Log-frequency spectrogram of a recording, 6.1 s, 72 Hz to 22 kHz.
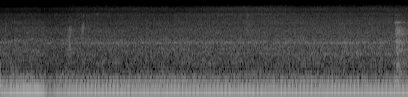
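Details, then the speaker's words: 2006 BMW 650i (E64) convertible V8 on a pre-purchase inspection, first impression: deep, even rumble with a steady low beat and no ticks or knocks, sounds good, normal healthy running. "It sounds good. That's a first good impression."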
